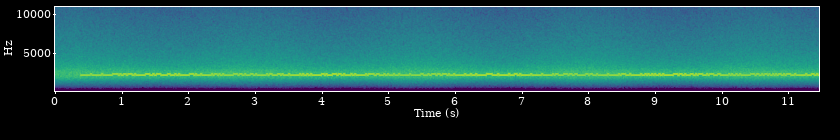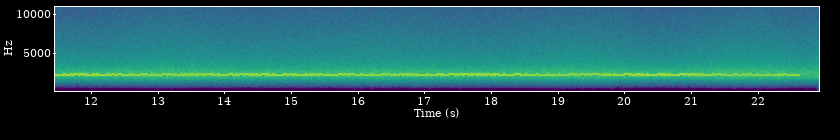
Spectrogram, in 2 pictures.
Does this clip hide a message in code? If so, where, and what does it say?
Yes: RTTY (45.45 baud, 170 Hz shift) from 0.4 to 22.6 s, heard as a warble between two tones, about 2200 Hz centre, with radio static and a narrow filter. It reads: NMCHD UBGFG KECQC HQOUB VLZJF UZZVF DSZUK KWVXL KJDHN YHIJB MLURG DSBOR TYHYR RACBW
